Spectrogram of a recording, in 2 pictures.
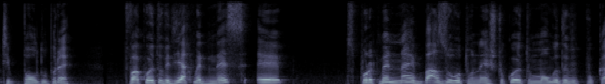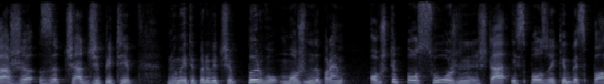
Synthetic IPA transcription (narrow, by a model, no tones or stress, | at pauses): t̪ipod̪obɾɛ | t̪ovakoɛt̪ʊvid̪jaxmɛd̪nɛsɛ | spoɾɛt̪mɛnːajbazovot̪onɛʃt̪okoɛt̪omɔɡəd̪ɐvipokaʒəzɐt͡ʃat̪̚d͡ʒipit̪i | noiməjt̪ɛpɾɛd̪vit̪̚t͡ʃɛpɤɾvomɔʒɛmd̪ɐpɾavim | ɔʃt̪ɛpɔslˠɔʒninɛʃt̪aʔispɔlˠzvɐjkʲibɛsplˠa̰t̪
